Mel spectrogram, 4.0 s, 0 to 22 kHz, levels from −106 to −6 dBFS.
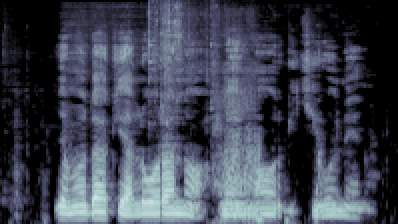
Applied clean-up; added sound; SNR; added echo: classical method Wiener filter.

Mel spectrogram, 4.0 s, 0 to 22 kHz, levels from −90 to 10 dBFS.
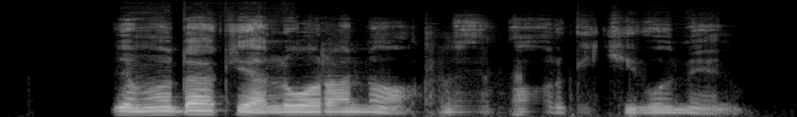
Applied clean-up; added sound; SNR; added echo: neural mask model DeepFilterNet 3.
